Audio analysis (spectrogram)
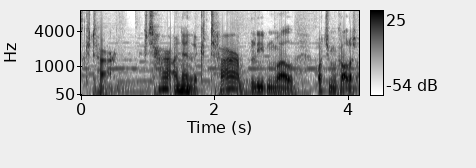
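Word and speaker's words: Qatar: it Dubai no it's qarqar I thear bleeding well Whatchamacallit I definitely know the flag for cater cater is how you pronounce that but that was a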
